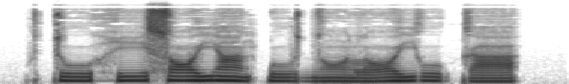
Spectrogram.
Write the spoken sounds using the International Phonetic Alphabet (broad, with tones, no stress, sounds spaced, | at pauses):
t u˨ h i˧ s ɔ˦ j ã˦˨ k͡p u˨ d ɔ̃˨ l ɔ˨˦ j u˦˨ k a˧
